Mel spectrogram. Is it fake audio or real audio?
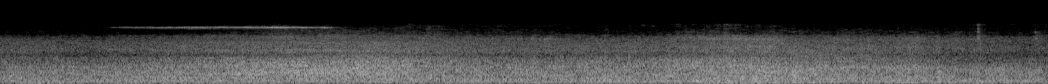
real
